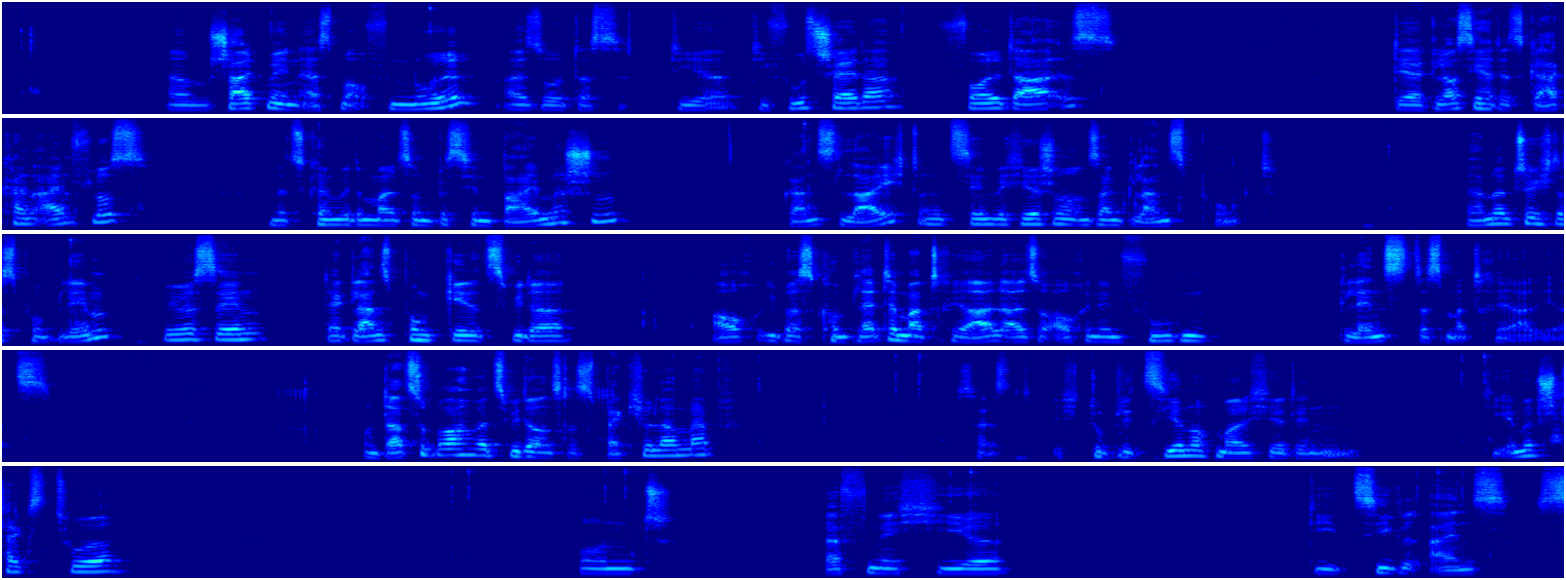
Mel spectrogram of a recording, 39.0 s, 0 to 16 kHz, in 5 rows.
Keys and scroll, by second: 29.3 shift+d.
